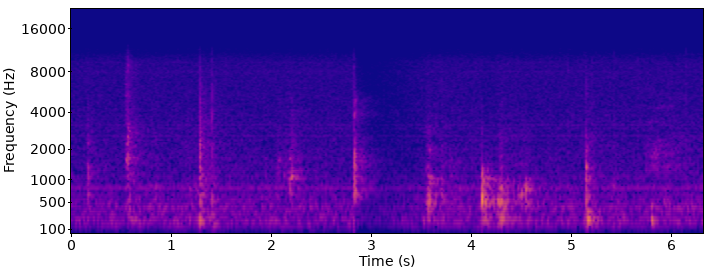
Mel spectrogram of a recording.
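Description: Irregular light clicks and taps from a metal eyelash curler being handled, over a steady faint hiss, with the loudest little cluster just after the middle.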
